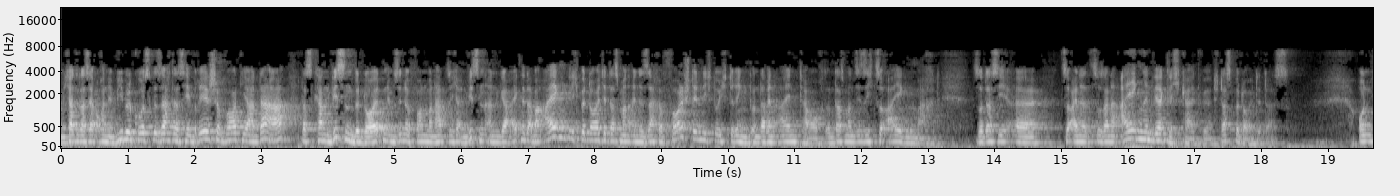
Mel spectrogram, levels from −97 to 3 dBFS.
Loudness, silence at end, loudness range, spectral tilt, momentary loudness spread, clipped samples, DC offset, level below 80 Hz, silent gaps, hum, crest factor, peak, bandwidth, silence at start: -23 LUFS; 0 s; 7 LU; -5.5 dB/octave; 11 LU; under 0.1%; under 0.1%; -44 dBFS; none; none; 20 dB; -2 dBFS; 7.4 kHz; 0 s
